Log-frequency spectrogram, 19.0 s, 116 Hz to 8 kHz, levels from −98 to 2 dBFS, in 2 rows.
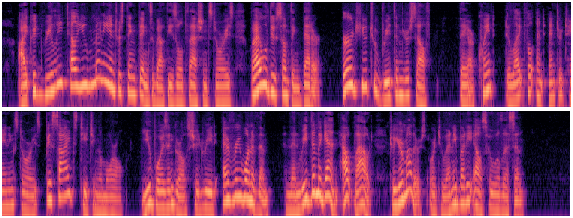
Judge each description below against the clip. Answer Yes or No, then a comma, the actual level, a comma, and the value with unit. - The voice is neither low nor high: Yes, medium, 165 Hz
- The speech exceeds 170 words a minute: Yes, average, 200 wpm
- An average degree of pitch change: No, wide, 8.7 semitones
